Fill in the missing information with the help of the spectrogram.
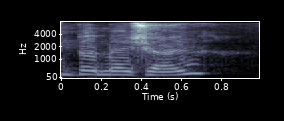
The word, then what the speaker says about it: Bermejo: but I'm going to say Louis Bermejo. Is that how you... – I say Bermejo.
